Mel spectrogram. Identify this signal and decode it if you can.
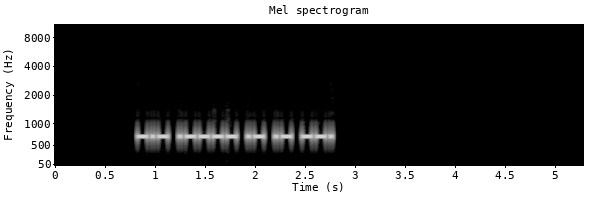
Morse code, heard as a keyed tone, about 34 wpm, 700 Hz. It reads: K1AAG
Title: USA Call Signs - 5 Characters - Repeated 3x - 35wpm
